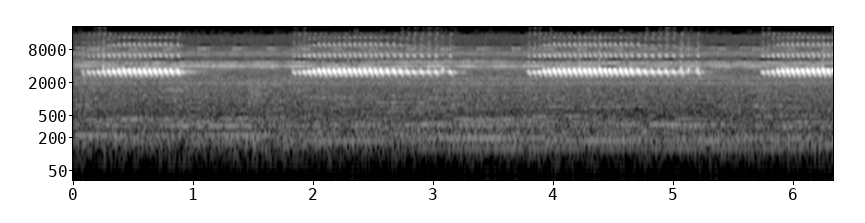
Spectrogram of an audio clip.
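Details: Crickets calling: loud, high, pulsing trills of about one second each, repeated roughly every two seconds, four bouts with quiet gaps between them.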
